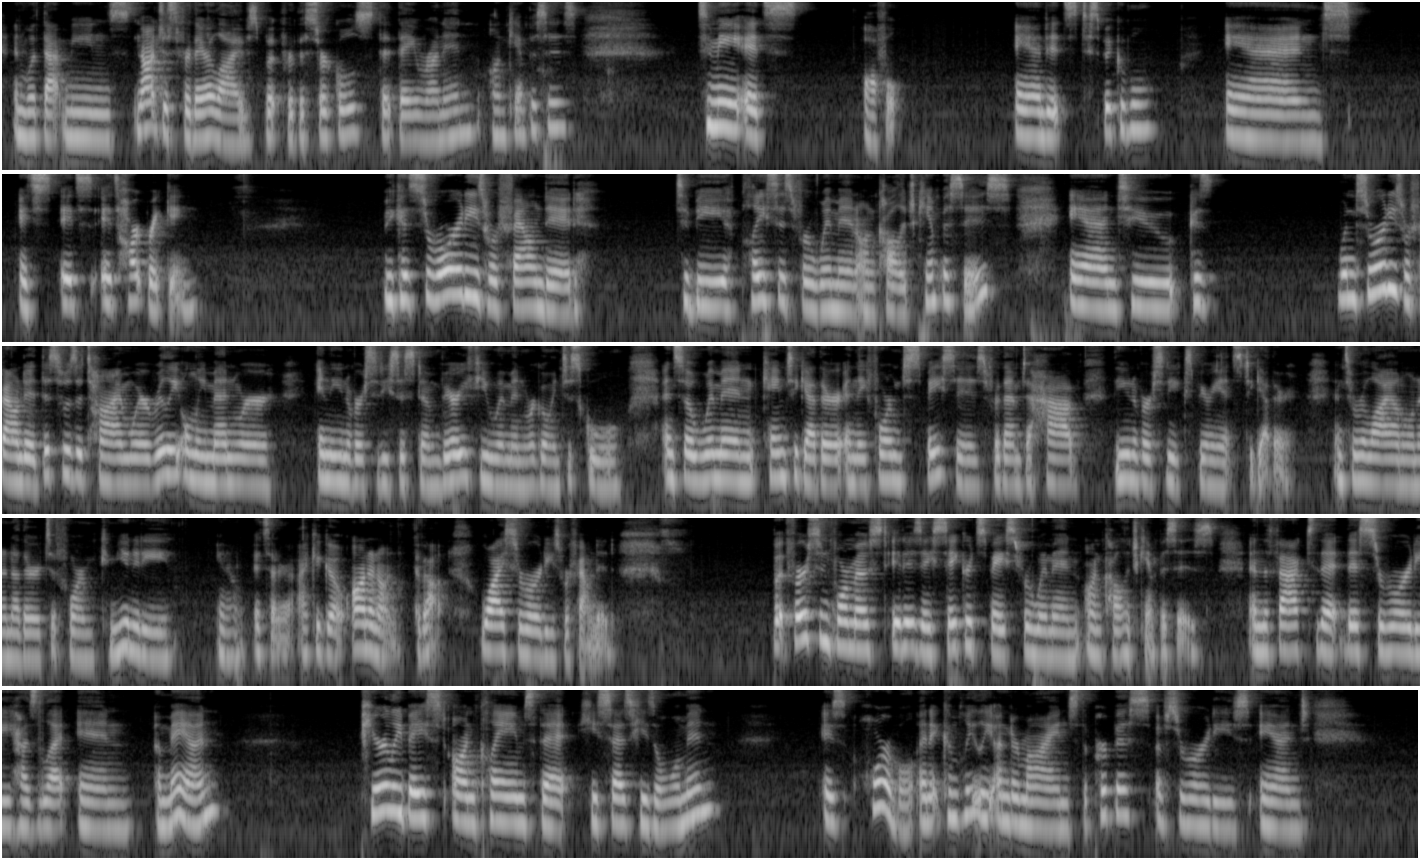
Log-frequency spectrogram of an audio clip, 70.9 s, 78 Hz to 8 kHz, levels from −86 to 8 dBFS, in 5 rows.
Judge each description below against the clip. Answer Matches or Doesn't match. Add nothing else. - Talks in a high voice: Matches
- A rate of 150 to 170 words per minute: Doesn't match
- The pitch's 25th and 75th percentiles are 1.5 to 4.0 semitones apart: Matches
